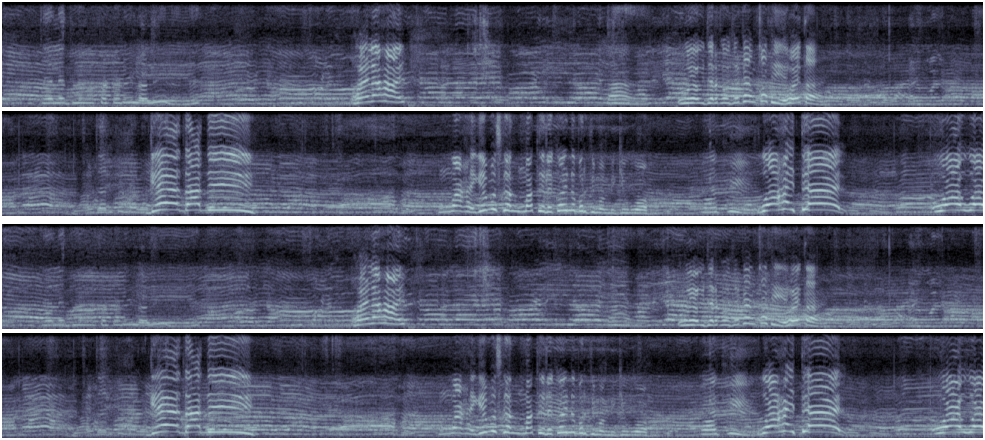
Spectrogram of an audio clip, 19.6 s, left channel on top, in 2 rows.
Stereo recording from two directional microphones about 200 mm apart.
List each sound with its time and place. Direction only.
3.5 s a woman's voice: 10° left (ahead or behind)
6.8 s a woman's voice: 20° left (ahead or behind)
11.3 s a child's voice: 15° left (ahead or behind)
14.3 s a sound: 20° left (ahead or behind)
14.7 s a woman's voice: centre (ahead or behind)
16.8 s speech: 45° right (ahead or behind)
17.7 s a sound: 15° left (ahead or behind)
19.1 s speech: 20° left (ahead or behind)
